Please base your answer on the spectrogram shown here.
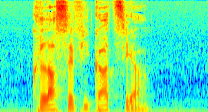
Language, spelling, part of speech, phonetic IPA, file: Polish, klasyfikacja, noun, [ˌklasɨfʲiˈkat͡sʲja], Pl-klasyfikacja.ogg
